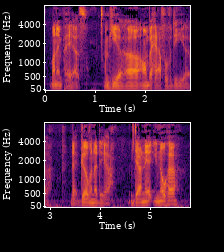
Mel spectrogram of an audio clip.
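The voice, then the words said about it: Put-on Cajun woman's voice. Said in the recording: “She's Cajun, right? ... That's a lady. It just sounds like me doing a voice.”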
